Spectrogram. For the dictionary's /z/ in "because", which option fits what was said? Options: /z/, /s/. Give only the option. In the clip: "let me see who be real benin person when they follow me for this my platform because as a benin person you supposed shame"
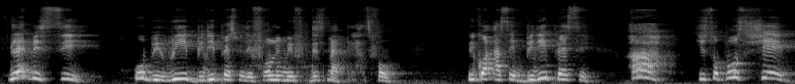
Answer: /s/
